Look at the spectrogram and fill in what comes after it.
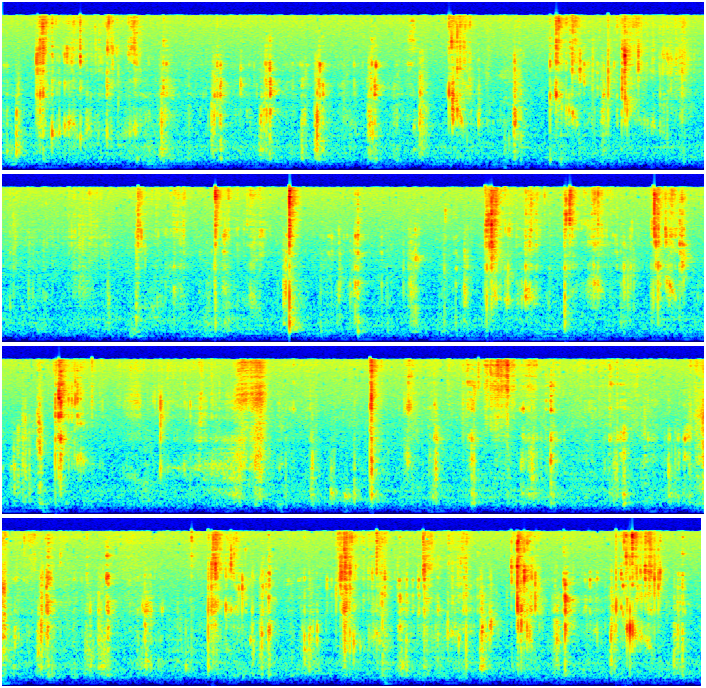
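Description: Close-miked biting and chewing of sandwich bread spread with Nutella and ice cream: irregular crunches and crackles from the browned crust as it is bitten and chewed.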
